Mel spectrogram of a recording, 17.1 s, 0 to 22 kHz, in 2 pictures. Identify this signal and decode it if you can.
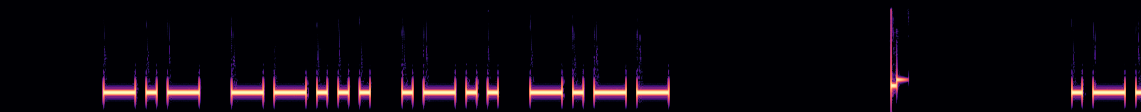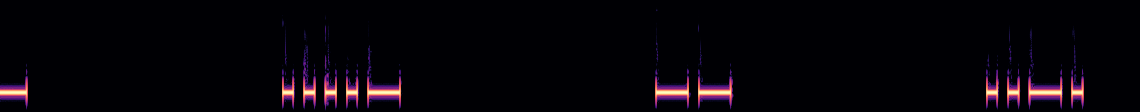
Morse code, heard as a keyed tone, about 15 wpm, spaced as for 6 wpm, 700 Hz. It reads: K7LY W4MF
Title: USA Call Signs - 4 Characters - 8x Character Spacing - 15wpm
